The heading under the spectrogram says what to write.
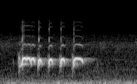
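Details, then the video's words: Local zebra dove singing loudly to summon a rival, a short run of about five rapid mellow cooing pulses on one low pitch, the final note a little longer, then quiet. "Perkutut lokal gacor suara besar || memanggil lawan"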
